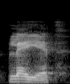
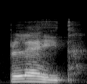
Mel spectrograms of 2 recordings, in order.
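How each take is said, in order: First: The e is voiced, adding an extra syllable. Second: The e is silent, keeping one syllable. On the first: The speaker calls it wrong. "no se puede hacer played, ¿sí? Pronunciando la e" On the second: The speaker calls it right. "la e al final de una palabra no suena"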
